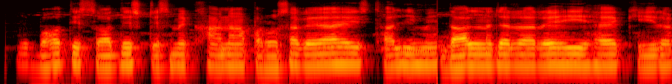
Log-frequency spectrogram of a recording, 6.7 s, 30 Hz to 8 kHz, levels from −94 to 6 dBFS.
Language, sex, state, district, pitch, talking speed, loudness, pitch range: Hindi, female, Rajasthan, Nagaur, 110 Hz, 170 wpm, -37 LUFS, 105-115 Hz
